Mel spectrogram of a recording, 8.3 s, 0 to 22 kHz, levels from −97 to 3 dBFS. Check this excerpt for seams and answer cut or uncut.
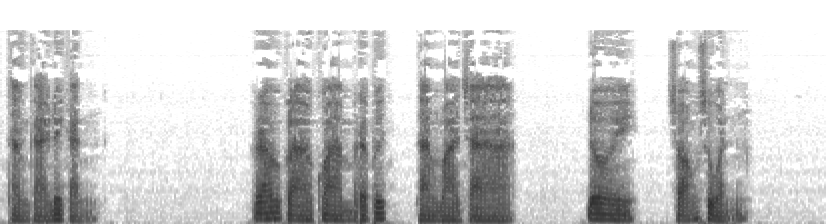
uncut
